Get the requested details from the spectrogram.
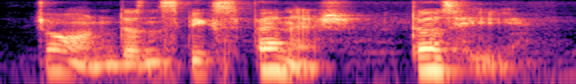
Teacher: my voice went down at the end with does he because i'm sure he doesn't speak spanish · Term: falling intonation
